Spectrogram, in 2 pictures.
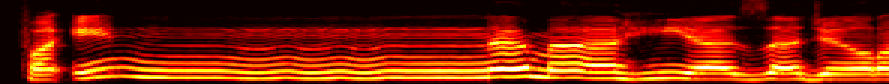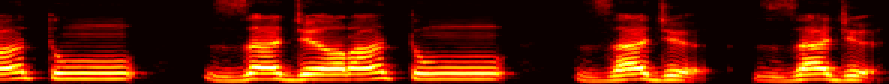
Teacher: تو جیم کو جو ہے ہلکا سا جھٹکا دے کر ہم ادا کریں گے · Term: قلقلہ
